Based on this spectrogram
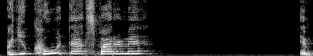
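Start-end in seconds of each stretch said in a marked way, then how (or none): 0.1-1.4 high, squeaky-pitched imitation of a challenge; mock-earnest high-pitched appeal; Miles Morales. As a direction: put the question way up high. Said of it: "he has this moment where he".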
